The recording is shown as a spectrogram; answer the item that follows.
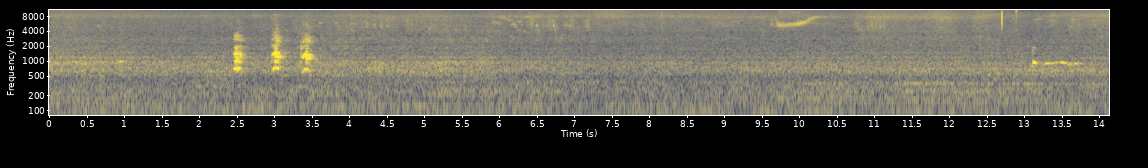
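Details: Female Boxer dog playing by herself, making weird noises that sound as if she were being attacked: three short, harsh yelping bursts about half a second apart, then quiet over a steady low engine-like rumble.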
